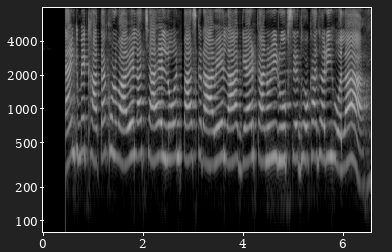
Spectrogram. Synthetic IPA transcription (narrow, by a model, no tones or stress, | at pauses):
ʈɛ̃ŋkmekʰat̪akʰolʋaʋelat͡ʃaɦelonpaskəɾaʋelaɡɛɾkanuniɾupsed̪ʱokʰad̪ʱəɾiɦola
